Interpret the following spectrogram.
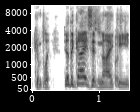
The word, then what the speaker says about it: Nike: did anything with Nike that's just how that's pronounced Nike the is it the the the Greek or Roman got of of Victory you know but yeah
